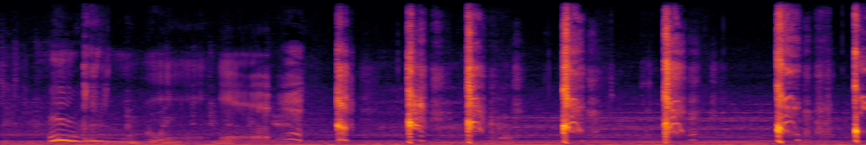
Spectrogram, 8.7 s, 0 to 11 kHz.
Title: Fake coughing 4 month old.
